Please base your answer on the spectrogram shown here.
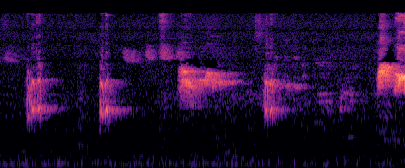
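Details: Red-whiskered bulbul with a 'má lỡ' cheek and 'mào lân' crest, singing while bathing: short slurred whistled phrases repeated about every second, some rising to higher, brighter notes, over a faint low hum.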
